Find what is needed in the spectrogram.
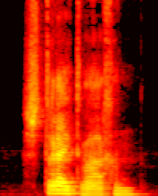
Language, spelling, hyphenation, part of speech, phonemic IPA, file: Dutch, strijdwagen, strijd‧wa‧gen, noun, /ˈstrɛi̯tˌʋaː.ɣə(n)/, Nl-strijdwagen.ogg
- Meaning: chariot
